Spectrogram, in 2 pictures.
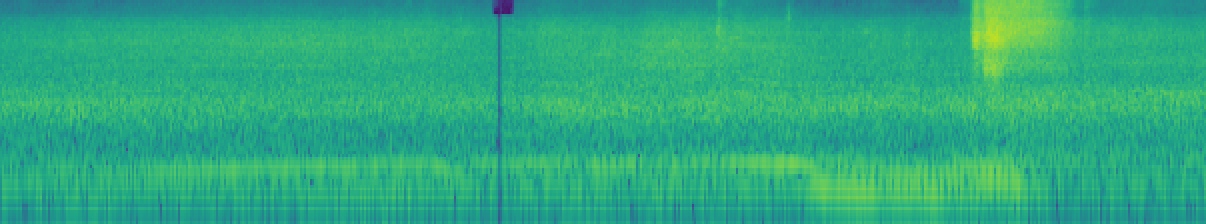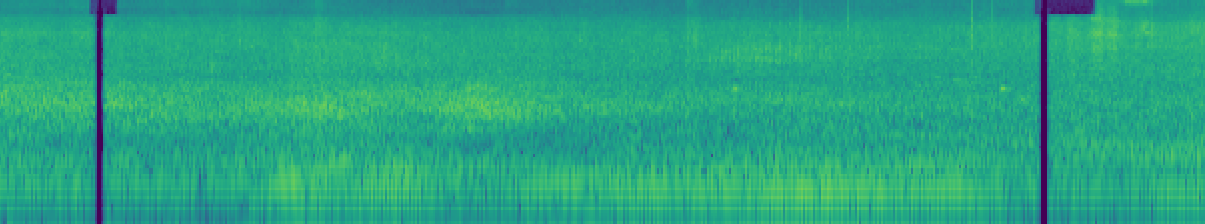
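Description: Road traffic on a busy multi-lane street: vehicle engines running and passing, their pitch rising and falling, over steady tyre and road noise. A short loud hiss comes about seven and a half seconds in.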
